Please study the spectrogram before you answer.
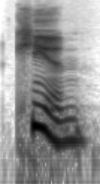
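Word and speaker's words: Cian: so these are Irish boy names okay c-i-a-n Kian oh all right let's see what that sounds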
